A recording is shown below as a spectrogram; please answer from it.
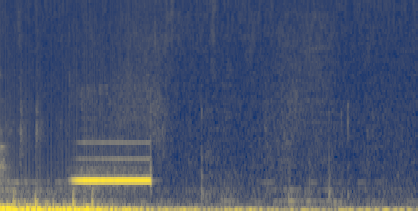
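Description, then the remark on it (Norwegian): A single steady electronic ringback tone of an outgoing phone call to a guest sounds for under a second over a low background rumble, then cuts off, leaving quiet room noise. “Så vi, vi ringer bare henne.”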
